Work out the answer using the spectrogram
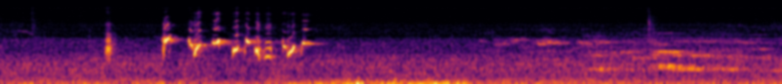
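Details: Bulbul described as 'mukhlif', its song meant to get a silent bulbul singing: one rapid phrase of around seven clear, liquid warbled notes, followed by faint distant chirping and low background hum.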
